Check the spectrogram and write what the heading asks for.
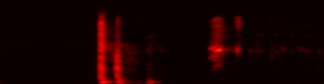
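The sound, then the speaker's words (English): Cranes calling: a quick burst of three rough, rattling notes followed by a brief higher trumpeting cry, clear, with no talking. “Not the cranes again.”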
